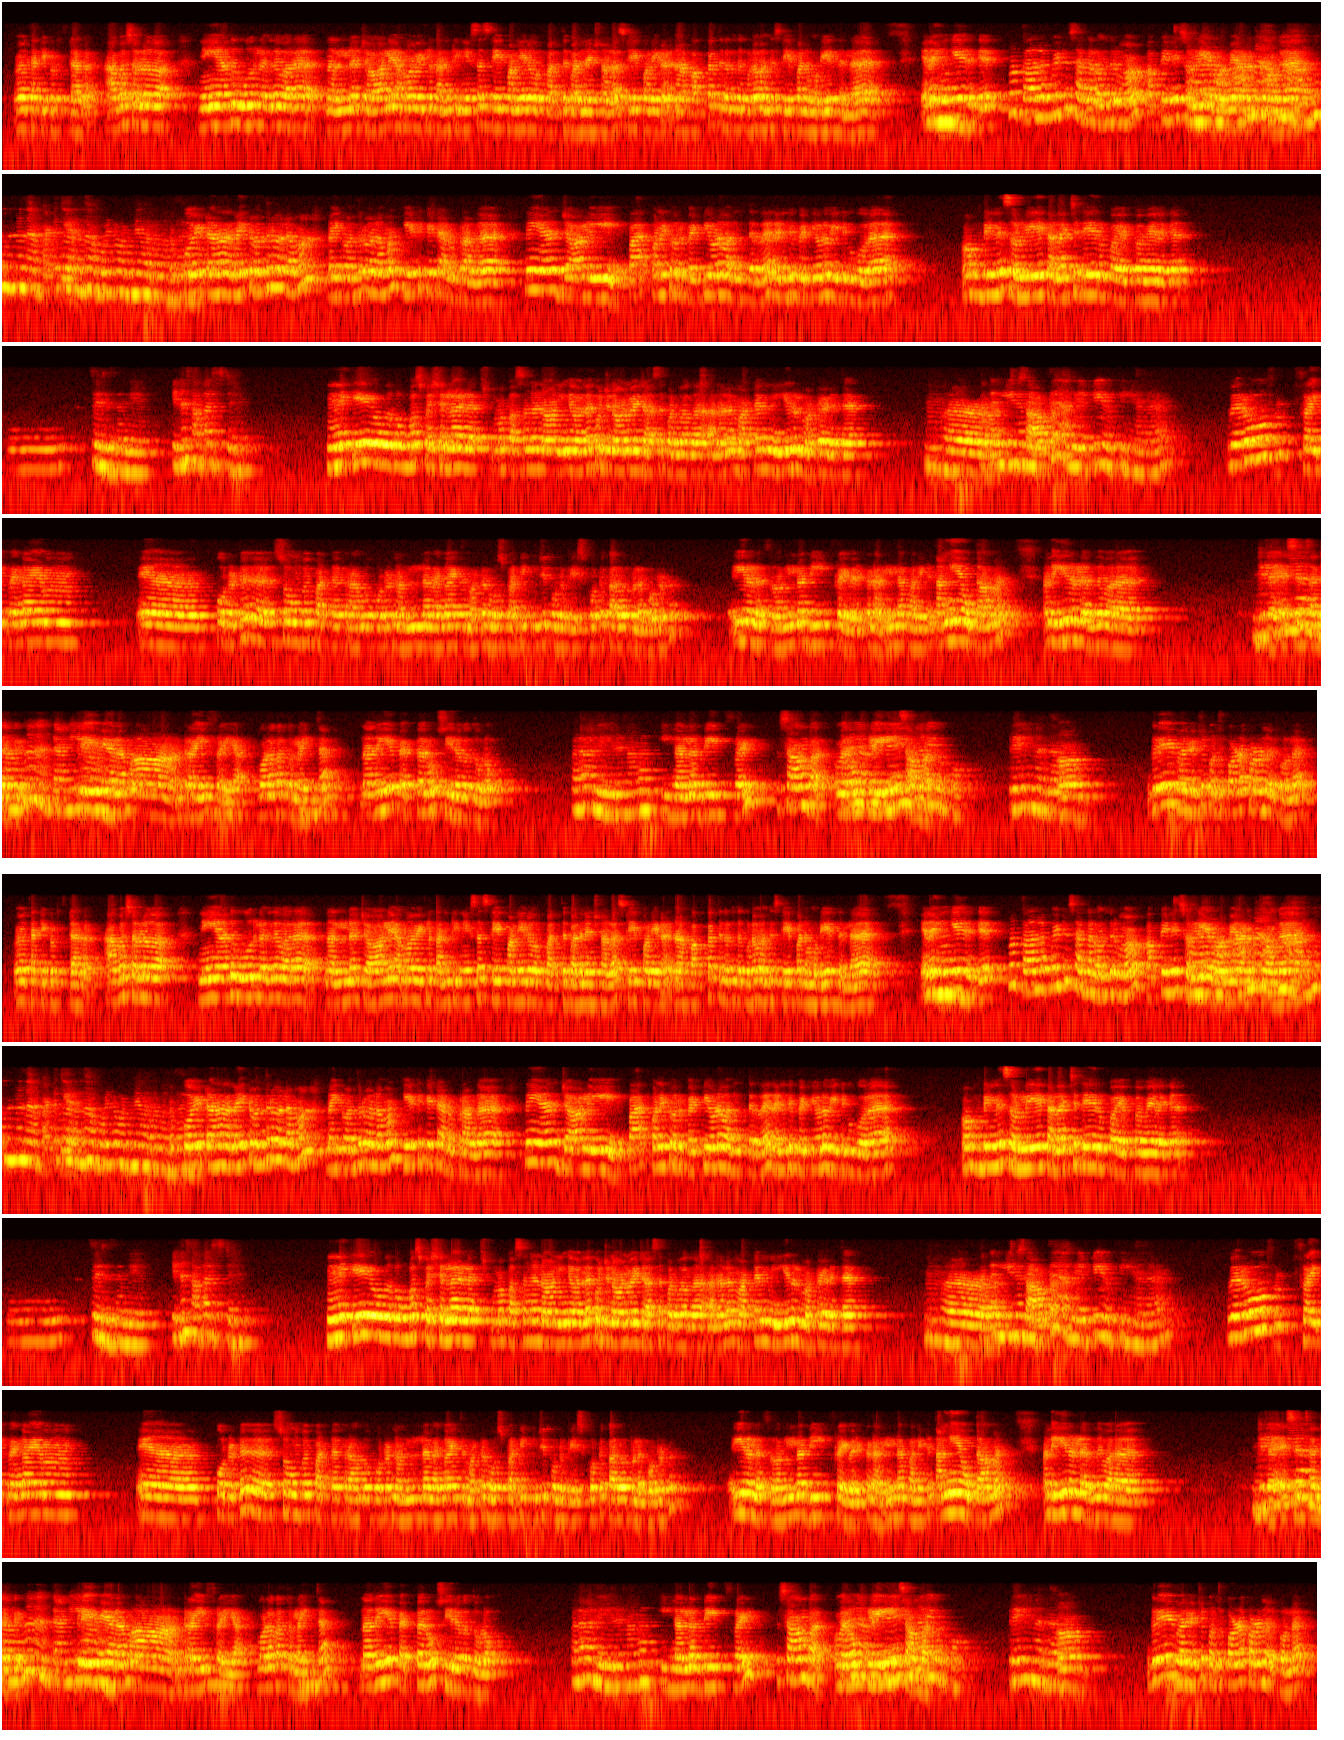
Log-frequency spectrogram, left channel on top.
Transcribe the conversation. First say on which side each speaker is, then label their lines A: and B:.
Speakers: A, on the right (about 25°); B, on the right (about 80°).
A: கட்டி குடுத்துட்டாங்க அவ சொல்லுவா நீயாது ஊர் ட்டுல இருந்து வர நல்லா ஜாலியா அம்மா வீட்டுல கண்டனியூவஸா ஸ்டே பண்ணிடுவ ஒரு பத்து பதினஞ்சு நாளா ஸ்டே பண்ணி ணிற நா பக்கத்துல இருந்து கூட வந்து ஸ்டே பண்ண முடியுற்துல்ல ஏன்னா
B: ம்
A: இங்கேயே இருக்கு ஆ கால்ல பொயிட்டு சாயங்காலோ வந்துருமா அப்டினே சொல்லி
B: ஆ
A: ஏ மாமியார்
B: ஆமா
A: அனுப்புவாங்க
B: ஆமா அது உண்மதா பக்கத்துல
A: ஏ
B: இருந்தா போயிட்டு ஒடனே வர்ற மாரிதா
A: பொயிட்டா
B: இருக்கு
A: நைட் வந்துருவல்ல ம்மா நைட் வந்துருவலமான்னு கேட்டு கேட்டு அனுப்புறாங்க நீ ஏது ஜாலி பேக் பண்ணிட்டு ஒரு பெட்டியோட வந்துட்றே ரெண்டு பெட்டியோட வீட்டுக்கு போற அப்டின்னு சொல்லியே கலாய்ச்சிட்டே இருப்பா எப்பவுமே எனக்கு ம்
B: சரி சரி என்ன சாப்பாடு சிஸ்டர் இன்
A: இன்னைக்கி ரொம்ப ஸ்பெஷல்லா இல்ல சும்மா பசங்க நா நீங்க வந்தா கொஞ்சோ நான்வெஜ் ஆசப்படுவாங்க அதுனால மட்டன் ஈரல் மட்டு எடுத்தே
B: ம்
A: ஆ
B: மட்டன் ஈரல்
A: சாம்பார்
B: எடுத்து அது எப்டி வப்பீங்க அத
A: வெறு ப் ப்ஃரை வெங்காயம் எ போட்டுட்டு சோம்பு பட்ட கிராம்பு போட்டு நல்ல வெங்காயத்தை மட்டு ரோஸ் ப <unintelligible> இஞ்சி பூண்டு பேஸ் போட்டு கருவேப்பில போட்டுட்டு ஈரல நல்லா டீப் ரை வரைக்கு நல்லா பண்ணிட்டு தண்ணியே ஊத்தாம அந்த ஈ ரல்லருந்து வர
B: கிரேவியா
A: எசன்ஸ்
B: இல்லாம
A: அண்ட் <unintelligible>
B: தனியா
A: கிரேவிய
B: வரு
A: எல்லாம் ஆ ட்ரை
B: ம்
A: ப்ஃரையா மிளகாதூள் லைட்டா
B: ம்
A: நிறைய பெ பெறோ சீரக தூலோ
B: <inaudible> பரவாயில்லையே இது நல்லாருக்கே
A: நல்லா டீப் ஃப்ரை சாம்பார்
B: நாங்க
A: வெறு
B: அப்டி
A: பிளெயின்
B: கிரேவி
A: சாம்பார்
B: மாதிரி வை ப்போ கிரேவி மாரிதா
A: ஆ
B: வப்போ
A: கிரேவி
B: ம்
A: மாரி வச்சு கொஞ்சோ கொழ கொழன்னு இருக்குல்ல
